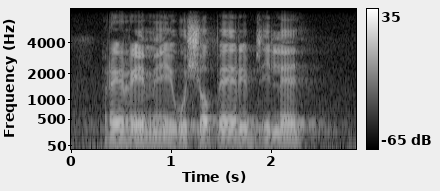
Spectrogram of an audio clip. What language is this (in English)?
Tsonga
